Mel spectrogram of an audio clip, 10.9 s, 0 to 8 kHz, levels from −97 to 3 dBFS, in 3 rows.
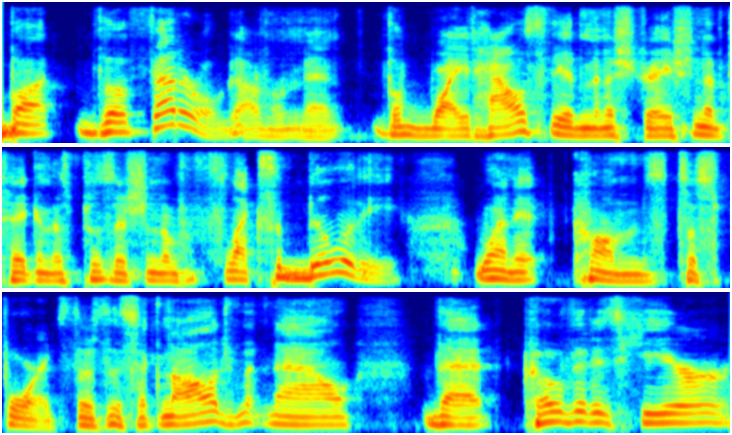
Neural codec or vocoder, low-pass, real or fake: codec, 16 kHz, 16 kbps, FreqCodec, smaller model; 7.2 kHz; fake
